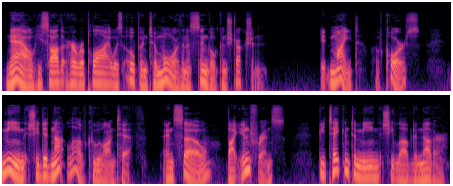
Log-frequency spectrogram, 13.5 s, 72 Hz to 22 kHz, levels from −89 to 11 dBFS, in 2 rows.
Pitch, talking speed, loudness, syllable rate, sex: 110 Hz, 170 wpm, -21 LUFS, 4.7 syllables/s, male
